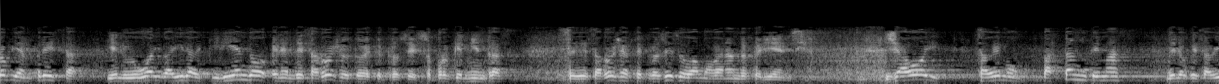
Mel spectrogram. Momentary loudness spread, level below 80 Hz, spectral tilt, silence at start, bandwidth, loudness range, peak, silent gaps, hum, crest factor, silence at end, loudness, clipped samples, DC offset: 11 LU; -54 dBFS; -6.5 dB/octave; 0 s; 6.2 kHz; 2 LU; -2 dBFS; none; none; 16 dB; 0 s; -18 LUFS; under 0.1%; under 0.1%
